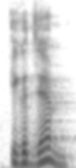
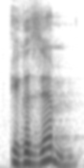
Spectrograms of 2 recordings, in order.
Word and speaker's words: exam: 이번 표현은 exam, exam, exam 이라고 발음하시면 되겠고요. 이때 EX는 igs, igs 발음이 나게 됩니다.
